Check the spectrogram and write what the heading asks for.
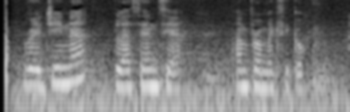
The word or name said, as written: Regina Plascencia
